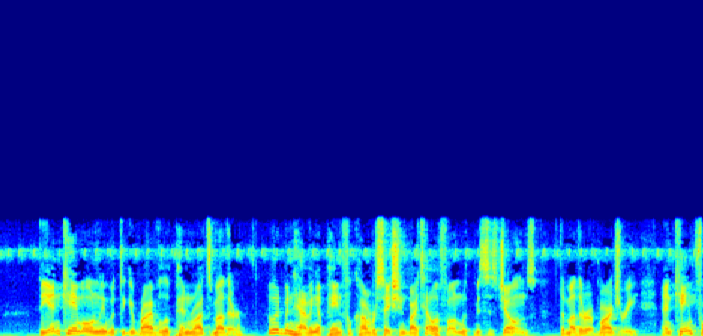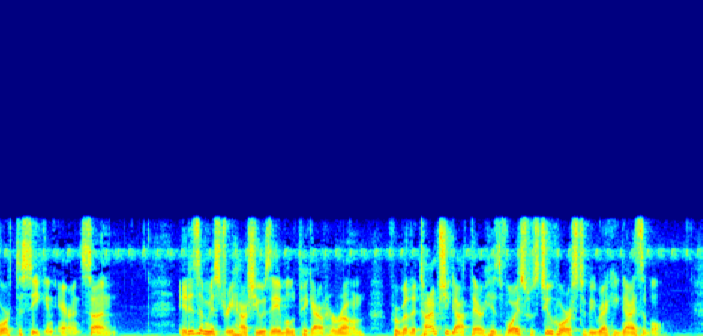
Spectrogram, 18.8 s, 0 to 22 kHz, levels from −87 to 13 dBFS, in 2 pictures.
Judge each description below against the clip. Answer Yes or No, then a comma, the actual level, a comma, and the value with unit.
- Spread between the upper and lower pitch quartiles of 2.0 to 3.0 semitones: No, average, 4.7 semitones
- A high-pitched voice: No, low, 120 Hz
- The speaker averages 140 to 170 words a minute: No, average, 200 wpm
